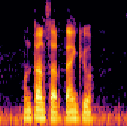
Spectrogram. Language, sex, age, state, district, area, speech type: Telugu, male, 30-45, Andhra Pradesh, Bapatla, urban, spontaneous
